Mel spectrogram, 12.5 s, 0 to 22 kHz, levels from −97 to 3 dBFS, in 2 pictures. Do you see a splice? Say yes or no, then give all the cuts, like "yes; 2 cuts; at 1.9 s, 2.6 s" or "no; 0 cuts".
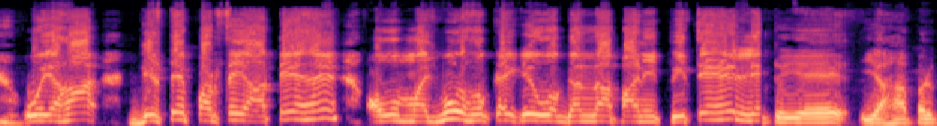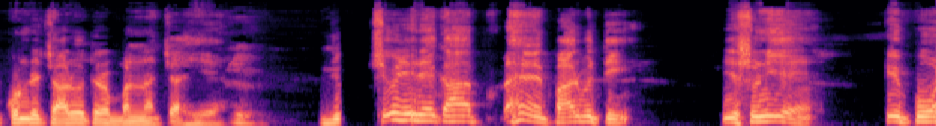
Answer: yes; 2 cuts; at 5.1 s, 8.5 s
